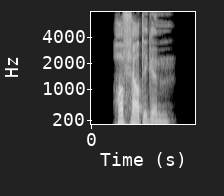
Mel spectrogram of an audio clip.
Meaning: strong dative masculine/neuter singular of hoffärtig
- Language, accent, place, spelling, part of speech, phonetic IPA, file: German, Germany, Berlin, hoffärtigem, adjective, [ˈhɔfɛʁtɪɡəm], De-hoffärtigem.ogg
